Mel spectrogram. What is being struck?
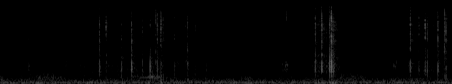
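Inflated plastic air-column cushion.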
